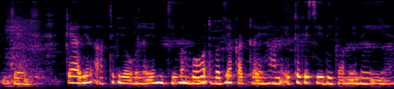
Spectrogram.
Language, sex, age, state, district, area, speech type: Punjabi, female, 30-45, Punjab, Ludhiana, urban, spontaneous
